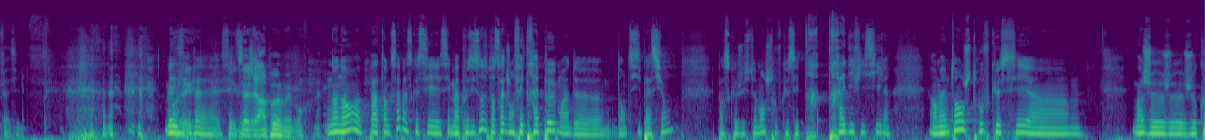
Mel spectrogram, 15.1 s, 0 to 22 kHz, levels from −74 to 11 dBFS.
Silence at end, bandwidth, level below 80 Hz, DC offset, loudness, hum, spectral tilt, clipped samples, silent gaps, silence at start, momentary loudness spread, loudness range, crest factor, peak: 0 s; 14 kHz; -28 dBFS; under 0.1%; -20 LUFS; none; -6.5 dB/octave; under 0.1%; none; 0 s; 13 LU; 6 LU; 18 dB; 0 dBFS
